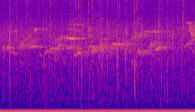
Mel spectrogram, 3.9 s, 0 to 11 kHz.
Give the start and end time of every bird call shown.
[0.00, 3.40] Red-billed Leiothrix (Leiothrix lutea)

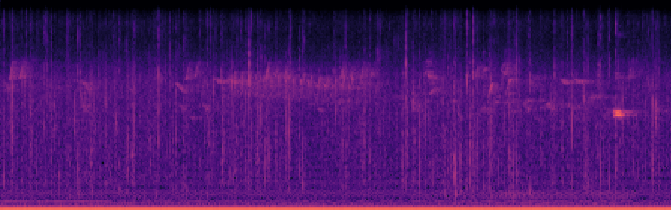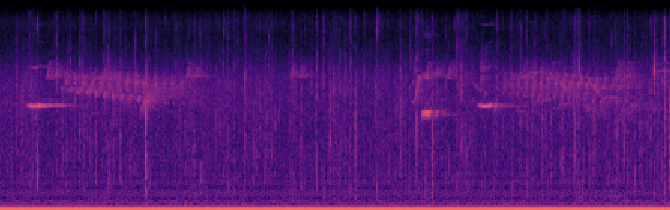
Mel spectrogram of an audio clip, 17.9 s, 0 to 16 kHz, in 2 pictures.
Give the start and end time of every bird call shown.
[3.02, 5.02] Hawaii Creeper (Loxops mana)
[5.62, 5.92] Hawaii Amakihi (Chlorodrepanis virens)
[7.42, 8.52] Iiwi (Drepanis coccinea)
[9.32, 9.92] Iiwi (Drepanis coccinea)
[9.72, 11.42] Hawaii Creeper (Loxops mana)
[14.52, 15.02] Iiwi (Drepanis coccinea)
[15.32, 15.82] Iiwi (Drepanis coccinea)
[15.52, 17.32] Hawaii Creeper (Loxops mana)

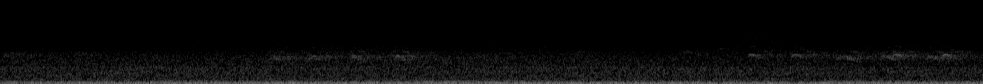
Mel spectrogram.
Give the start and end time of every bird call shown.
[0.00, 1.73] American Crow (Corvus brachyrhynchos)
[2.53, 4.93] American Crow (Corvus brachyrhynchos)
[6.93, 7.63] Red-winged Blackbird (Agelaius phoeniceus)
[7.33, 9.83] American Crow (Corvus brachyrhynchos)

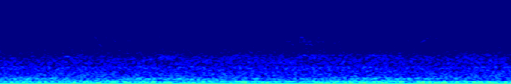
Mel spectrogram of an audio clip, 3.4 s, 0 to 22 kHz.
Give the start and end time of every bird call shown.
[0.00, 3.41] Red-eyed Vireo (Vireo olivaceus)

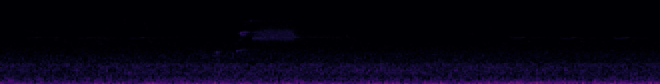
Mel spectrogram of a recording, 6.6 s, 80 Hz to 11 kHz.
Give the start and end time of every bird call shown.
[0.00, 1.80] Tufted Titmouse (Baeolophus bicolor)
[2.10, 3.20] Red-winged Blackbird (Agelaius phoeniceus)
[4.90, 6.60] Tufted Titmouse (Baeolophus bicolor)

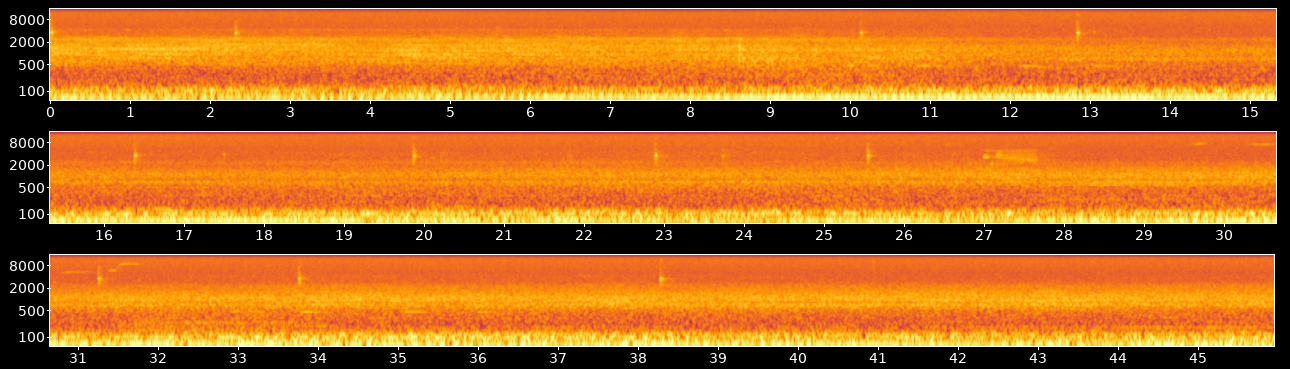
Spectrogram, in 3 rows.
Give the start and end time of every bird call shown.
[0.00, 38.67] Red-winged Blackbird (Agelaius phoeniceus)

